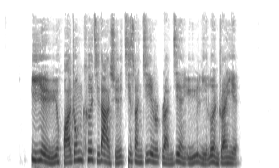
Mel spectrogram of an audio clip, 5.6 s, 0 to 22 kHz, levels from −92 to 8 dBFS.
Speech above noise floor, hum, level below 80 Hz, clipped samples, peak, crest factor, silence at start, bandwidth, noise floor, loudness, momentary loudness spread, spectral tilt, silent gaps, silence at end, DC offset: 70 dB; none; -56 dBFS; under 0.1%; -2 dBFS; 18 dB; 0.65 s; 16 kHz; -89 dBFS; -19 LUFS; 7 LU; -5 dB/octave; none; 0.85 s; under 0.1%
